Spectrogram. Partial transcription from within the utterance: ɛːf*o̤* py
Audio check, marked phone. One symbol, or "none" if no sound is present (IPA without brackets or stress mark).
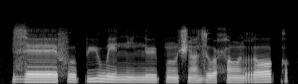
o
